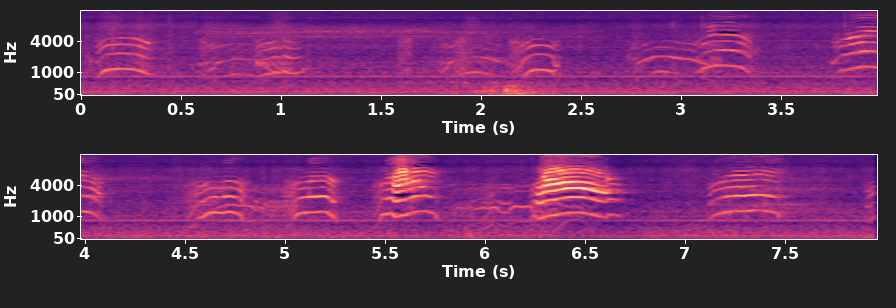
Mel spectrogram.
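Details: Several rescued baby kittens loudly begging for milk at breakfast time; a busy sequence of high rising-falling mews, growing louder and more insistent, with a brief soft rustle early on and a faint hum.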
